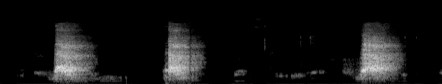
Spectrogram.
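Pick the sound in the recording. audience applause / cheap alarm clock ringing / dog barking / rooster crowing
dog barking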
